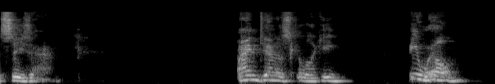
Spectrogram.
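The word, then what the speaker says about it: CESAAHN: I pronounce it C ZAHN.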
